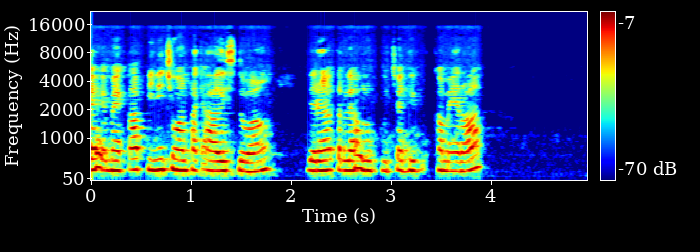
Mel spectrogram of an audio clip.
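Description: A young woman talks with animation, close to the microphone.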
